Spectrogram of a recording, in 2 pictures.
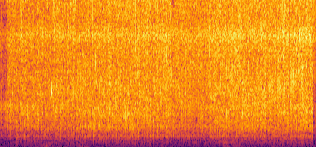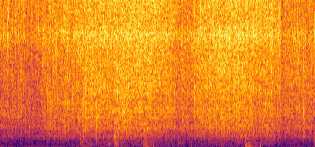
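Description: Shallots, dried chillies and tomato sizzle loudly in hot oil for mint chutney, a dense crackling fry broken by a few stirring scrapes near the pan.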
